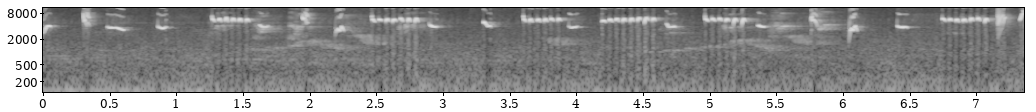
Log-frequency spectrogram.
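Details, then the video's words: Lure recording of a common iora in full song for getting other birds to sing: clusters of rapid, high stuttering notes alternating with single chirps, plus faint lower sliding whistles behind them. "PANCINGAN KONIN GACOR AMPUH‼beneran bisa gacor"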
